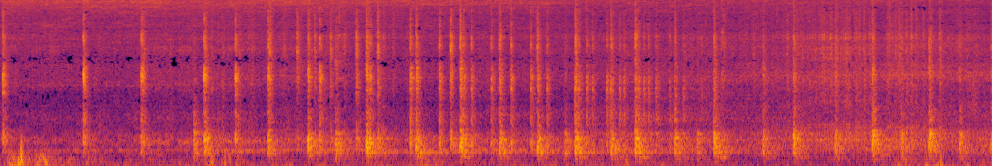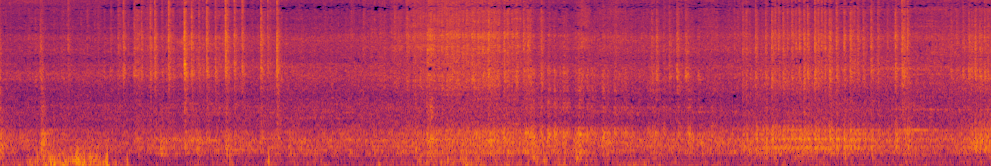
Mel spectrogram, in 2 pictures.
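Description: Freight train of Eaos open wagons rolling past close by: the wheels clack in a steady rhythm over the rail joints, about two beats a second, for the first half. After that the clacks fade into a steadier rolling rumble and hiss.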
